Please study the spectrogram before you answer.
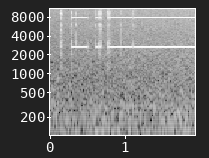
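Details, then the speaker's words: Multimeter continuity test on a model locomotive being checked for DCC motor isolation, probes on the small screw and the frame: a steady high beep showing electrical continuity, so the motor is not isolated from the chassis. "and again electrical continuity that's not good that means that this motor is not isolated"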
